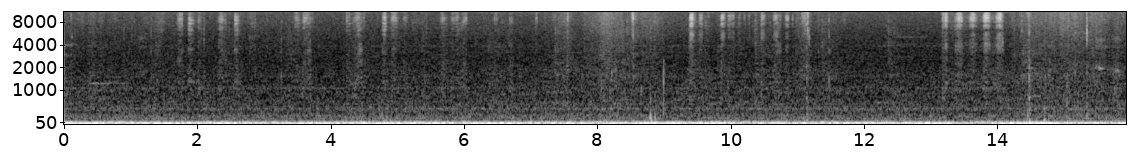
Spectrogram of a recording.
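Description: Chalk taps and scrapes on a board during an engineering lecture on plate dynamics, a steady stream of short scratchy strokes and ticks over a low room rumble, with no one talking.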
